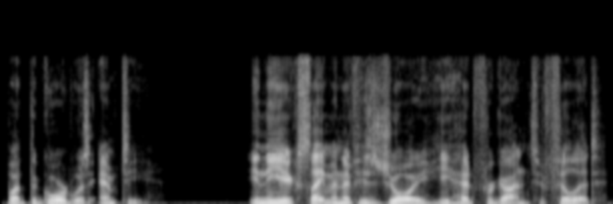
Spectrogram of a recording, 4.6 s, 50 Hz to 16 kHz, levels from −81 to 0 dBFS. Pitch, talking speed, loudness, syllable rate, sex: 120 Hz, 220 wpm, -18 LUFS, 6.2 syllables/s, male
